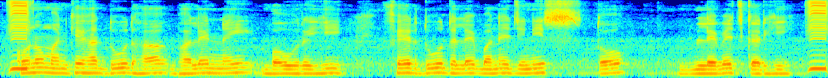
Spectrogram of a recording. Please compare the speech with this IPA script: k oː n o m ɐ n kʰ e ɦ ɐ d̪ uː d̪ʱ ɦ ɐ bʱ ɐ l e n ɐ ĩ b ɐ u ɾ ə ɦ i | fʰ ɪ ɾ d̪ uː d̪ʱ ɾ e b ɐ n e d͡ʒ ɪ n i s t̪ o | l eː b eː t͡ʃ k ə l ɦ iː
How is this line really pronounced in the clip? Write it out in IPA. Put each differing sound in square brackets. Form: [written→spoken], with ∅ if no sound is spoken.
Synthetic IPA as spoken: k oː n o m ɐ n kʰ e ɦ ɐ d̪ uː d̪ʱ ɦ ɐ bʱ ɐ l e n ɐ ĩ b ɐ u ɾ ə ɦ i | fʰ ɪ ɾ d̪ uː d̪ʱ [ɾ→l] e b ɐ n e d͡ʒ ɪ n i s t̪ o | l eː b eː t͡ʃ k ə [l→ɾ] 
